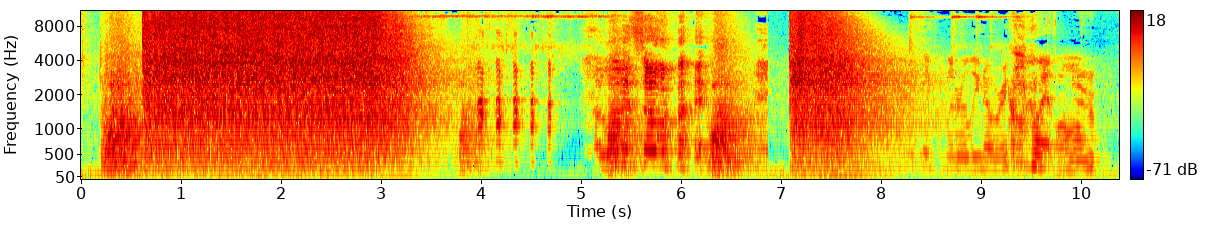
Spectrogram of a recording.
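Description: Blackwater Sentry 12 12-gauge shotgun fired rapidly at an indoor range. The shots run together into about two and a half seconds of continuous, echoing gunfire. Another loud blast comes about seven seconds in and dies away in the room's echo.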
